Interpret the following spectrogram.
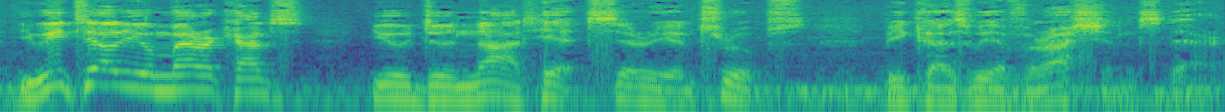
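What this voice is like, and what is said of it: Put-on Russian accent. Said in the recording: “I'm going to use the Russian accent now.”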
